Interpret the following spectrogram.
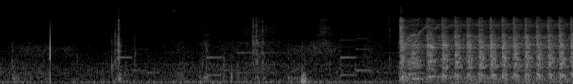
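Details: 2013 Ford F-150 cranking but not starting: starter spins the engine in even pulses about five a second without firing, caused by a burnt 20 A fuel pump fuse.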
